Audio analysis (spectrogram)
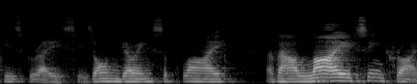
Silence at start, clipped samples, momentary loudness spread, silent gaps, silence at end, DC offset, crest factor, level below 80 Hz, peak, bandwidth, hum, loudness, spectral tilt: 0.05 s; under 0.1%; 18 LU; none; 0 s; under 0.1%; 20 dB; -68 dBFS; -10 dBFS; 10 kHz; none; -29 LUFS; -7 dB/octave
